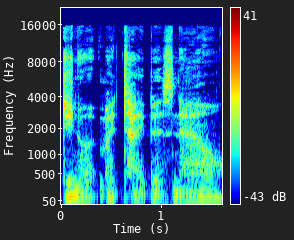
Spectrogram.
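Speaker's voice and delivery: deep, low whisper in a smooth-talker voice. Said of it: "In, like, that deep voice".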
